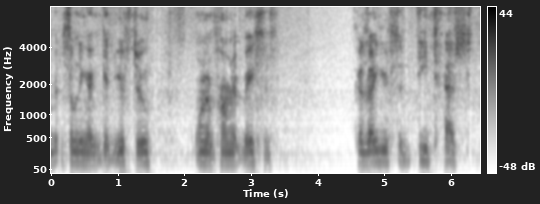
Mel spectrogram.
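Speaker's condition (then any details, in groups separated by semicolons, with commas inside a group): Cerebral palsy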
